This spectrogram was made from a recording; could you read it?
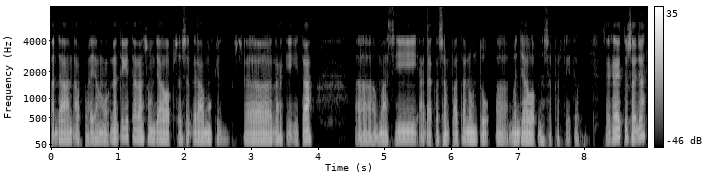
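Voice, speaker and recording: Low gravelly man, flat delivery. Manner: unhurried, explains step by step with many fillers. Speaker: phone repair tutor. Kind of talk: casual repair tutorial.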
